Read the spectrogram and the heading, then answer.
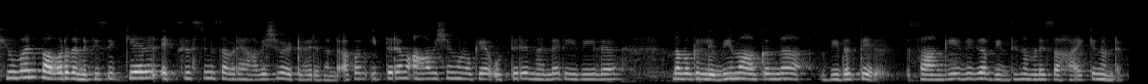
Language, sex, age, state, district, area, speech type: Malayalam, female, 30-45, Kerala, Idukki, rural, spontaneous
